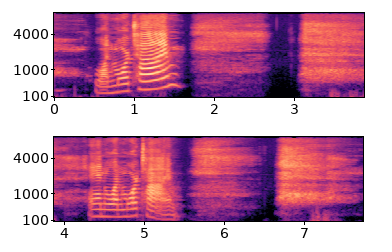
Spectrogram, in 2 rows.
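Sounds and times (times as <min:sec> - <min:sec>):
slow deep breathing during a guided relaxation exercise: 0:00.0 - 0:00.5, 0:01.7 - 0:04.3, 0:05.6 - 0:07.7
speech: 0:00.5 - 0:02.0, 0:04.3 - 0:05.9.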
